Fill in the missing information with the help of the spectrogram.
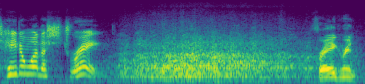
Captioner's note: audience laughs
